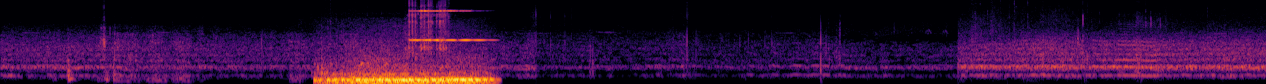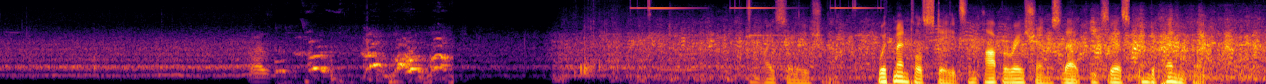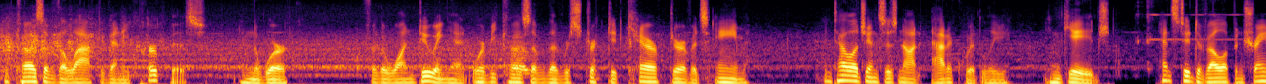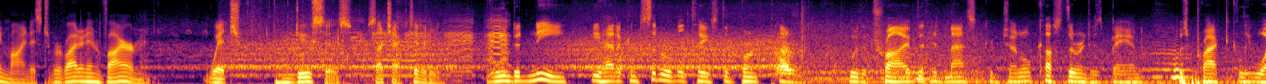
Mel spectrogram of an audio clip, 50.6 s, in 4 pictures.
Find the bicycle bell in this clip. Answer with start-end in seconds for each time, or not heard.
3.1-5.0, 18.9-21.4, 36.6-37.8.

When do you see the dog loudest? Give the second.
17 s.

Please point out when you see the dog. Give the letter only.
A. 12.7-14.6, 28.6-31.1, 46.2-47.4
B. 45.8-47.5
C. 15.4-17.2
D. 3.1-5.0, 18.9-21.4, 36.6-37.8
C.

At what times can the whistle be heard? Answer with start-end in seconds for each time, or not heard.
not heard.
